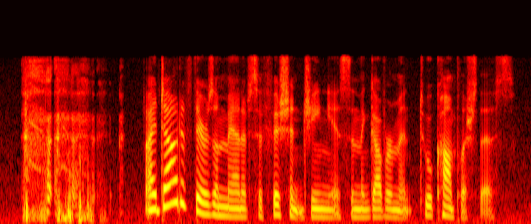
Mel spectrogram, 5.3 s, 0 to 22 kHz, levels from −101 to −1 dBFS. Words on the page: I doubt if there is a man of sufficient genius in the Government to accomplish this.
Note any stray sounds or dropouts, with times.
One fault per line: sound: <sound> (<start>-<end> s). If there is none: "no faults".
sound: laugh (0.2-1.3 s)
